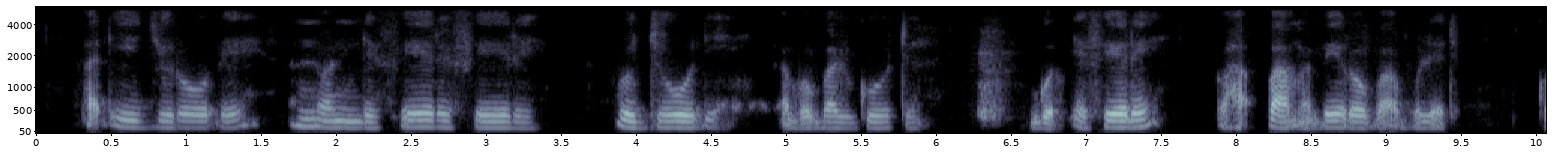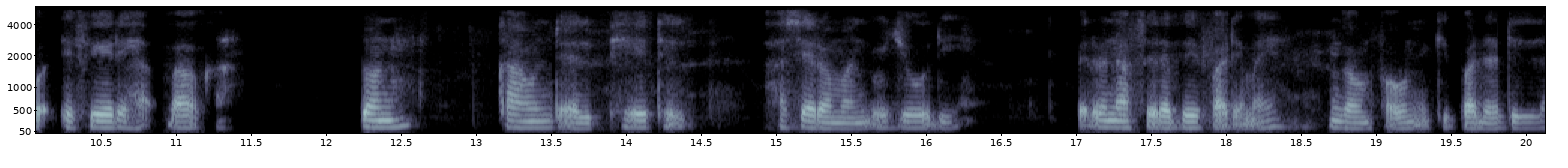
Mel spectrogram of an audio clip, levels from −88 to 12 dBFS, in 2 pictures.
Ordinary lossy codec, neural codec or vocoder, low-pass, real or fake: AAC, 32 kbps; codec, 16 kHz in and 24 kHz out, 1 kbps, XY-Tokenizer; 5.4 kHz; fake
